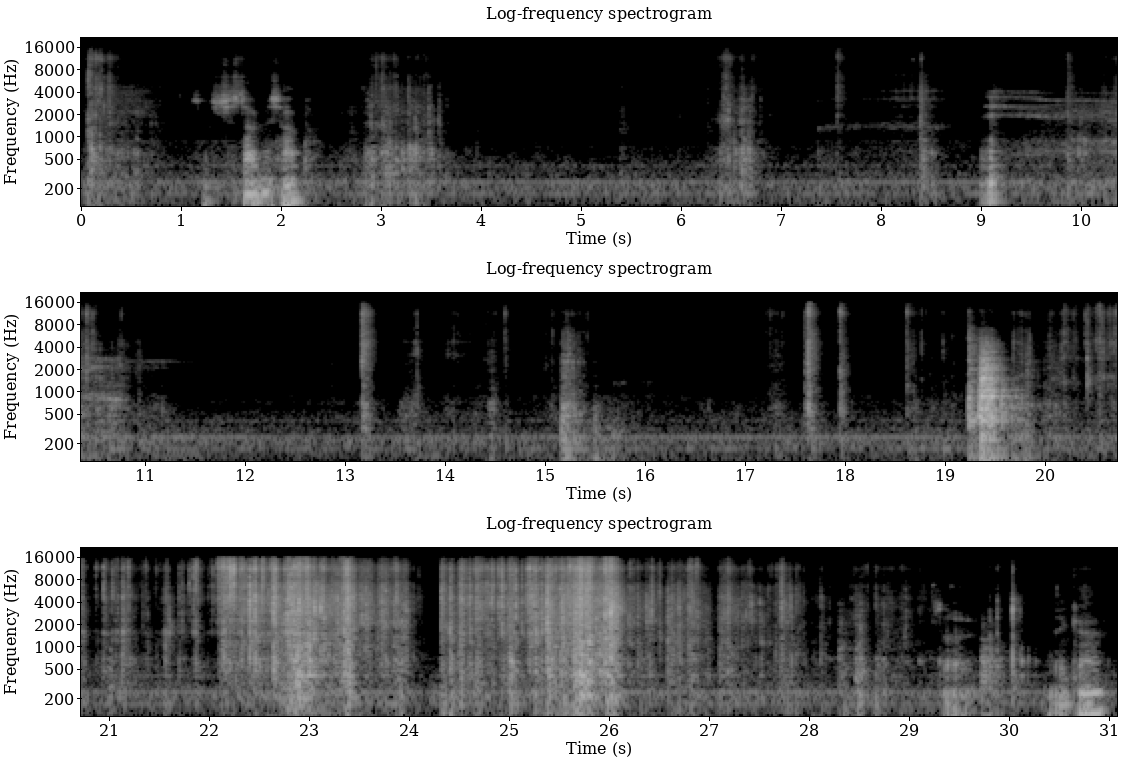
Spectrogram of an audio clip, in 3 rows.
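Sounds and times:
shrink-wrap crinkling and tearing: 0.0s - 0.8s, 2.6s - 3.9s, 17.1s - 29.2s.

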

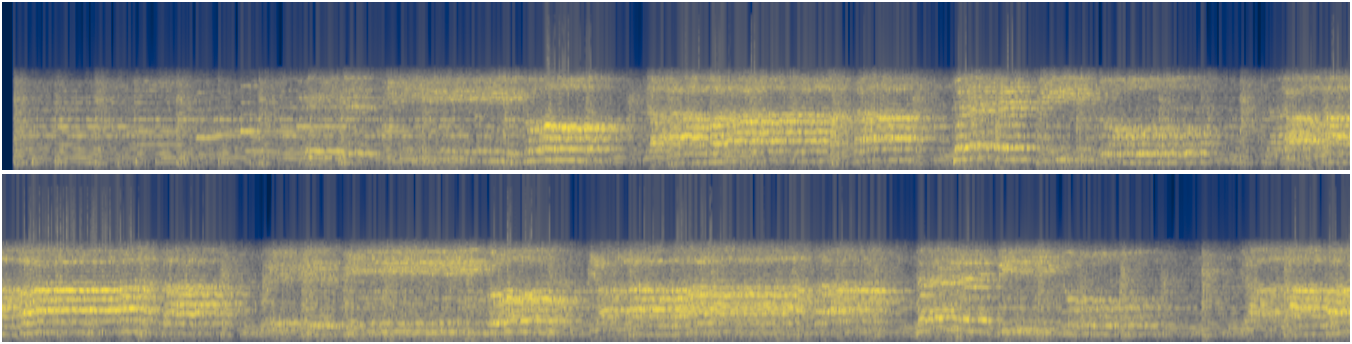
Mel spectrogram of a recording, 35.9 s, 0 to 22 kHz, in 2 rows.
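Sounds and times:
men singing a hymn: 4.0s - 33.6s, 34.4s - 35.9s.

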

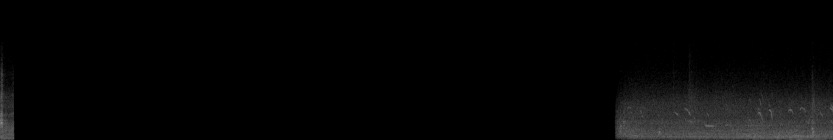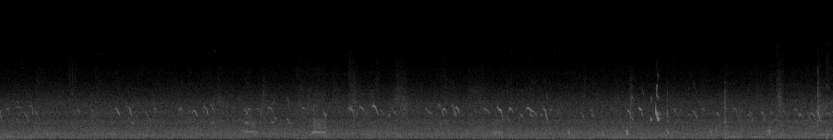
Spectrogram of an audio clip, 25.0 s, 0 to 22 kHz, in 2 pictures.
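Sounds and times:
chicks peeping: 9.3s - 25.0s
hen clucking: 9.3s - 25.0s
steady background hiss: 9.3s - 25.0s.

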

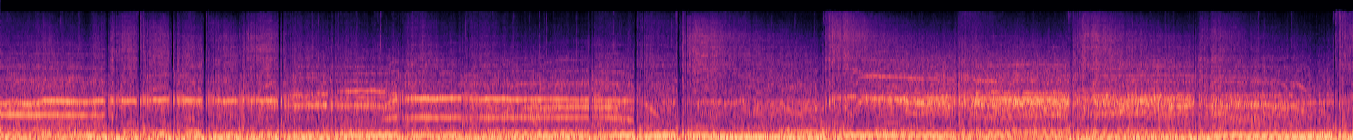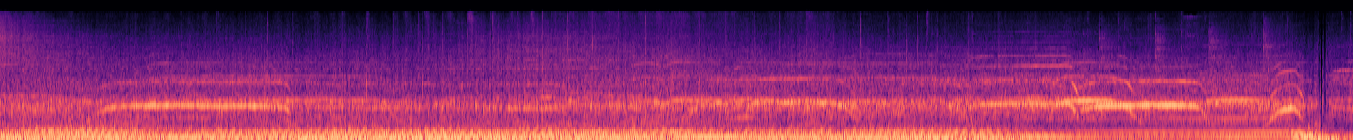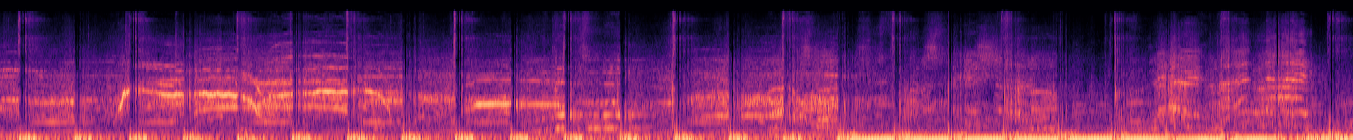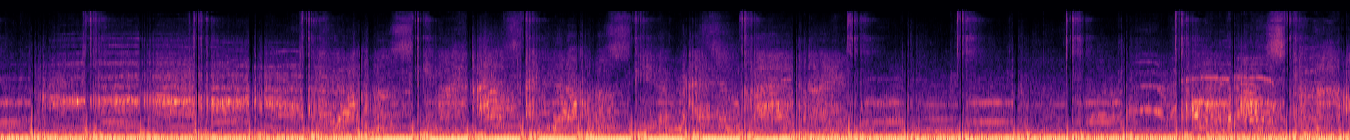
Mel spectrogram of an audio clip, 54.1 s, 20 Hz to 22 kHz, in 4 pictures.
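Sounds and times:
audience shouting: 0.0s - 33.1s
live rock band playing: 0.0s - 36.2s
person singing: 34.7s - 40.3s, 43.6s - 49.0s, 52.3s - 54.0s.

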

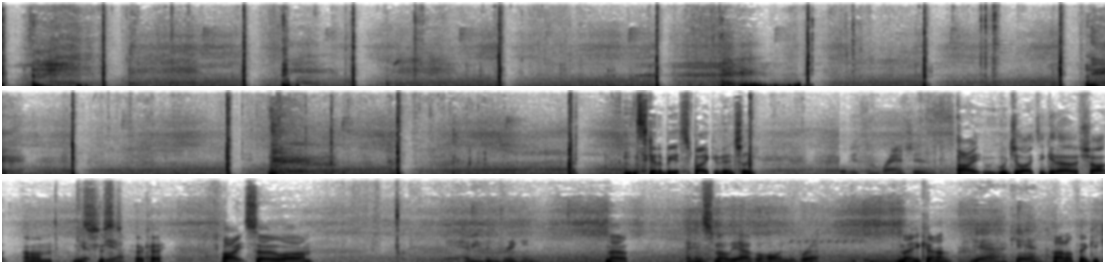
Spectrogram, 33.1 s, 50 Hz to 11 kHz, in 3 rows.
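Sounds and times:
machete chopping wooden stick: 0.8s - 1.3s, 2.4s - 4.2s, 4.9s - 5.2s, 6.4s - 6.7s, 8.0s - 11.0s, 11.6s - 11.9s, 13.2s - 13.5s, 14.2s - 15.2s, 16.6s - 16.9s.

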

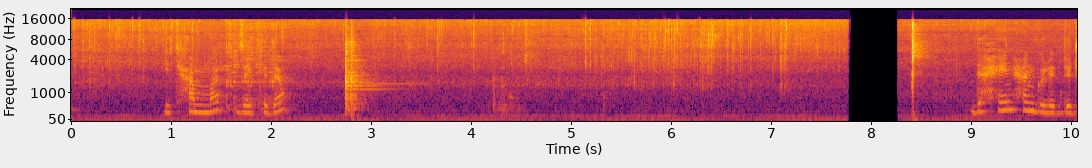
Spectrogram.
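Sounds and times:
chicken sizzling in oil: 0.0s - 7.8s.

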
